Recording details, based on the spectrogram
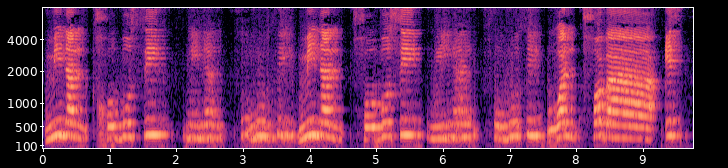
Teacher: خا کو موٹا اور رگڑ کی آواز کے ساتھ، اور سا کو بغیر سیٹی کی آواز کے نرمی سے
